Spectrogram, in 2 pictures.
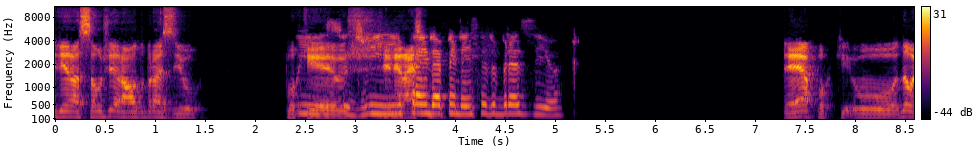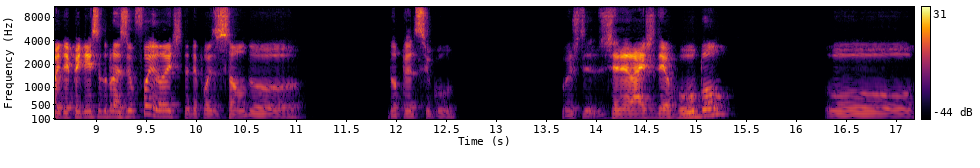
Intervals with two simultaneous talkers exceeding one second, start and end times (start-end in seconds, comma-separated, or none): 2.4-3.9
